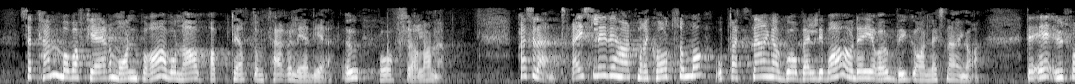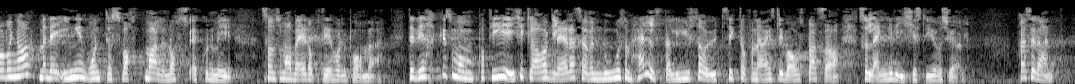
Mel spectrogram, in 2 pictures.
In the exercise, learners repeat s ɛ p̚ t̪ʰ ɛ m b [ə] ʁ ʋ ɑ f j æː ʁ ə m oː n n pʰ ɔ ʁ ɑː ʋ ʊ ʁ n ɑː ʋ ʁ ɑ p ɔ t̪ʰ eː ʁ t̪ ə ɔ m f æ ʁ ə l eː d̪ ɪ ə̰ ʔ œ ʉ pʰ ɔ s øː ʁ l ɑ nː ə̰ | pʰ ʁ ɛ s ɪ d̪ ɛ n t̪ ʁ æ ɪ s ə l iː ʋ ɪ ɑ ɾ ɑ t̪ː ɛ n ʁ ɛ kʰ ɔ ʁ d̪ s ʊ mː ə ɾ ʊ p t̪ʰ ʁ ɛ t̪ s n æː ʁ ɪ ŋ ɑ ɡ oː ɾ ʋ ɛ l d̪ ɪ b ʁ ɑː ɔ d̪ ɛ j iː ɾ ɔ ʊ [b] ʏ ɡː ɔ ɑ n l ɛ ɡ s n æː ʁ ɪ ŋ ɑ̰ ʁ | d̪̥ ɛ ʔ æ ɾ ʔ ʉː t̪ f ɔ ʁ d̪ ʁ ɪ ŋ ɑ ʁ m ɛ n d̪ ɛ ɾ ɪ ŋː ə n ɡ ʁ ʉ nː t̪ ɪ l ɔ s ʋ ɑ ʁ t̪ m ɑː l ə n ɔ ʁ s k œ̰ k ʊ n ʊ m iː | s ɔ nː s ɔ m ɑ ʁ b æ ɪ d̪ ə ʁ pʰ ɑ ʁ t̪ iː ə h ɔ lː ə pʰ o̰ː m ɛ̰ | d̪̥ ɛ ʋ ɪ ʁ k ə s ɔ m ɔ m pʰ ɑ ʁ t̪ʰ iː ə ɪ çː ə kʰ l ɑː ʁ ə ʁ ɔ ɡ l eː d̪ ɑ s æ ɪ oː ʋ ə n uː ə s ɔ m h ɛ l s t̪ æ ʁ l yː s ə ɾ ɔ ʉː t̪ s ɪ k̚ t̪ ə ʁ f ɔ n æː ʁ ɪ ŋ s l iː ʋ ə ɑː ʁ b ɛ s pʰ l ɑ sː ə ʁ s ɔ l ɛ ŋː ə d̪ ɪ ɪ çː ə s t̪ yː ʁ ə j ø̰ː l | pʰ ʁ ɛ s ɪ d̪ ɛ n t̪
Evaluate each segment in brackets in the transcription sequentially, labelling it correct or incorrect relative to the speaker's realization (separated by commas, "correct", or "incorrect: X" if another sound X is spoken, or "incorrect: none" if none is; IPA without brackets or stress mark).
correct, correct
